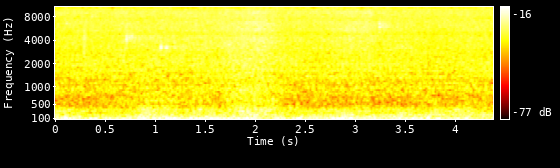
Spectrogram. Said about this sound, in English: The water is moving. This fountain is operated with electricity. If we were to pull the plug, the water would become more still.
